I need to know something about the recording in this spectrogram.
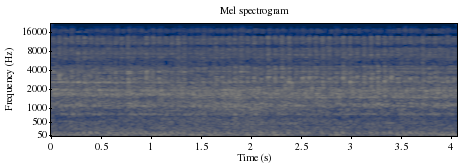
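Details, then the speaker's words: Motorcycle idling with fast, light metallic clatter over the engine beat from a slack timing chain; fix is removing the 14 bolt under the engine and taking out the spring. "روپے لگا کر اپنی بائک کی ٹائمنگ چین کی آواز کو ختم کریں۔"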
